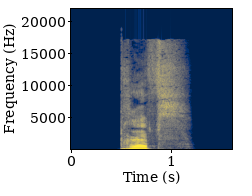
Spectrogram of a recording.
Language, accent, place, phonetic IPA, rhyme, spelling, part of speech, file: German, Germany, Berlin, [tʁɛfs], -ɛfs, Treffs, noun, De-Treffs.ogg
- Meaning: 1. genitive singular of Treff 2. plural of Treff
